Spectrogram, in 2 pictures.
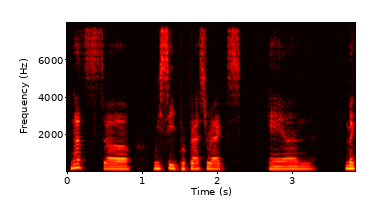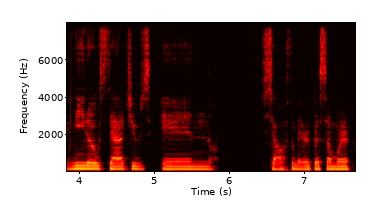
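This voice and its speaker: A man's voice: medium pitch, little pitch movement, measured pace, a little mellow. Guy on a livestream casually picking apart a trailer, pretty critical, regular mid-range voice. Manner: critical, disparaging. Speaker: livestream reaction host. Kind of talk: casual live commentary on a trailer.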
